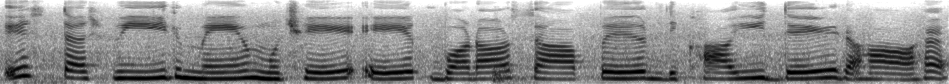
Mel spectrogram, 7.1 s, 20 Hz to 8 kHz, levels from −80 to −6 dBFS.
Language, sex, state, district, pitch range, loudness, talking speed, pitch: Hindi, female, Madhya Pradesh, Katni, 215-240 Hz, -11 LUFS, 100 wpm, 230 Hz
